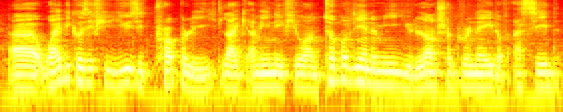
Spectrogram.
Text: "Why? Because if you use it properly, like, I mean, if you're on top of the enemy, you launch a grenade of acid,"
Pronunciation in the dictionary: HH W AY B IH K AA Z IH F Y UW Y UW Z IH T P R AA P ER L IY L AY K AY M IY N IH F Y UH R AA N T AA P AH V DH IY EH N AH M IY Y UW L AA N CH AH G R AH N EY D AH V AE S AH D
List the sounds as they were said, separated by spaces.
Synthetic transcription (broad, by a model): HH W AY B IH K AA Z IH F Y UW Y UW Z IH T P R AA P ER L IY L AY K AY M IY N IH F Y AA R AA N T AA P AH V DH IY EH N AH M IY Y UW L AA N CH AH G R AH N EY D AH V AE S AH D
